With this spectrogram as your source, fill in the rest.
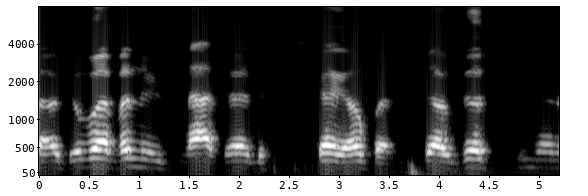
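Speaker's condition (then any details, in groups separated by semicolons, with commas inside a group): Cerebral palsy; speech therapy in childhood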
